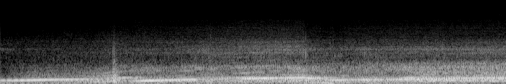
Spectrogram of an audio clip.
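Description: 2021 Volkswagen Atlas's 3.6-litre VR6 engine pulling hard at full throttle in sport mode. Its note climbs steadily and drops back twice, about a second in and about three seconds in, as the 8-speed automatic upshifts, then climbs again.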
